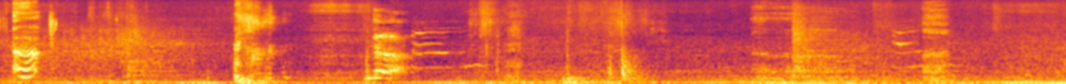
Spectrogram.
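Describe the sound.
A cat meows a few times, with short, rising and wavering cries between stretches of talk and background noise.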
